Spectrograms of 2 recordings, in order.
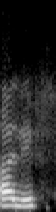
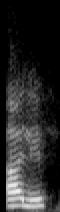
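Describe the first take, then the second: The two takes are said the same way.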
